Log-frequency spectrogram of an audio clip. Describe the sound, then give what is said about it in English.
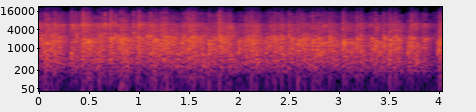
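A crowd breaks into sustained applause, dense rapid clapping that stays loud and steady for about four seconds before easing slightly at the end. “If we can give him a round of applause.”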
